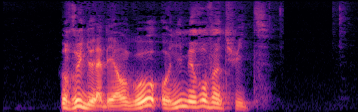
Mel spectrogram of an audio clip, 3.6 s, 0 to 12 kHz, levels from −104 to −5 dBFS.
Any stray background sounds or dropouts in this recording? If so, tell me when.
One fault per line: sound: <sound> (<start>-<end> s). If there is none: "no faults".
no faults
